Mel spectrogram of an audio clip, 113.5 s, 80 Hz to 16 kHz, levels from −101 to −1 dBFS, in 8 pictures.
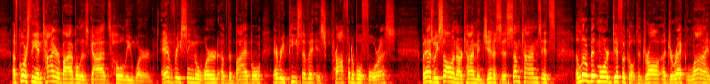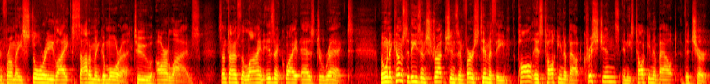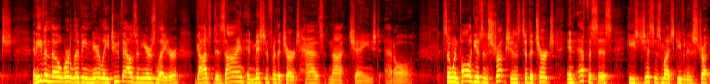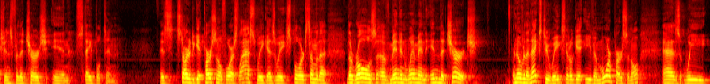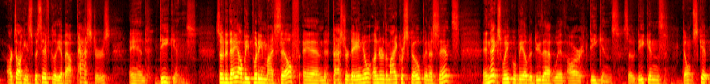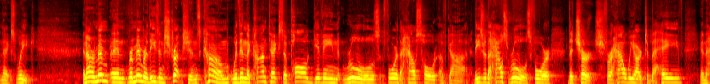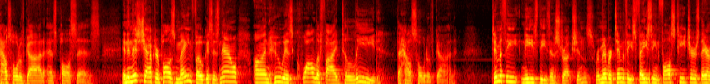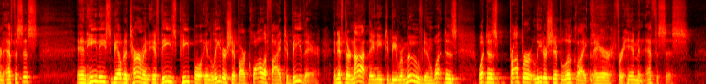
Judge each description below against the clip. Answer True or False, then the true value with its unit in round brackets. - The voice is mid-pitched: True (160 Hz)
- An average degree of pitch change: True (4.0 semitones)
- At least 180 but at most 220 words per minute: False (165 wpm)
